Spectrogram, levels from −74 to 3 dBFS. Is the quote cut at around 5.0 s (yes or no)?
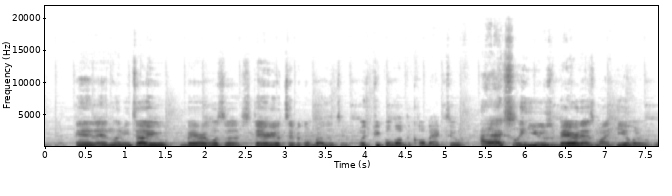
no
